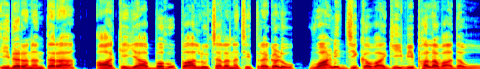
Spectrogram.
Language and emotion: Kannada, neutral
